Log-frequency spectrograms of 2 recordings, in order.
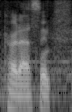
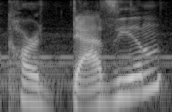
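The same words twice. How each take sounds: First: The middle consonant is an S sound. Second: The middle consonant is a Z sound. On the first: This is the usual way to say it. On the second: This is how some British accents say it.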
